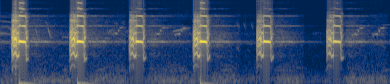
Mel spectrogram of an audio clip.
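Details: Female grey francolin from Jharkhand, used as a hunting call: six harsh, loud notes repeated about every two-thirds of a second, each a broad rasping burst with a clear tone, and no other sound.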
